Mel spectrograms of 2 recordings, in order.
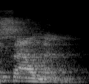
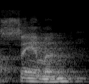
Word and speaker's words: Salmon: she marries a guy named Salman not salmon salmon for those of you who don't know how to pronounce English she marries a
